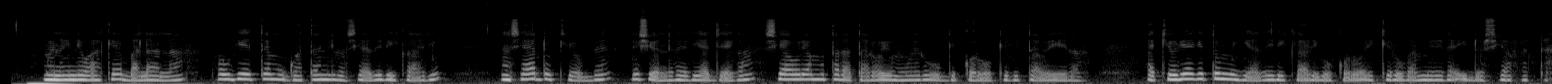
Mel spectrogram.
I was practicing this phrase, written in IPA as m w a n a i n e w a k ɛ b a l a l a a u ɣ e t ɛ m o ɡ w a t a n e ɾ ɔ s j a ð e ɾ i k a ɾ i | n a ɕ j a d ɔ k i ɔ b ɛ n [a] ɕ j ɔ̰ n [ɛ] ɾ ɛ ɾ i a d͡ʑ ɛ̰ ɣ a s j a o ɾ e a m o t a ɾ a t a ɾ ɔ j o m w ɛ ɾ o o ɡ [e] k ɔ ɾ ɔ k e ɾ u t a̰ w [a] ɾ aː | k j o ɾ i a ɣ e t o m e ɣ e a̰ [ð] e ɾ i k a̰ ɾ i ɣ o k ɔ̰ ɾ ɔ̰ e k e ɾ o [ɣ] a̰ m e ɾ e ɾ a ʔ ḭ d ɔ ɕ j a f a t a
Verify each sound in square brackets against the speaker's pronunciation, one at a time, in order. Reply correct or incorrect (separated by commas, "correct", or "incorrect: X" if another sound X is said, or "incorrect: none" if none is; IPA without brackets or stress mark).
incorrect: e, correct, correct, incorrect: e, correct, correct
